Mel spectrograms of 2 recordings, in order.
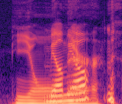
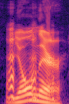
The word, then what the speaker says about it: Mjolnir: And his hammer, Mjolnir, how do you say that? – Mjolnir. Mjolnir.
